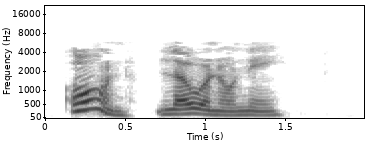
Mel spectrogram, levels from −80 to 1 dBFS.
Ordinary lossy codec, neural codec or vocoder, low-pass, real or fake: MP3, 24 kbps; codec, 16 kHz in and 24 kHz out, 2.2 kbps, FireRedTTS-2 codec; 7.2 kHz; fake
